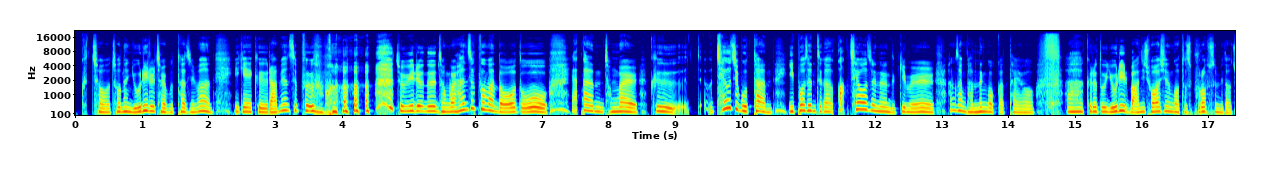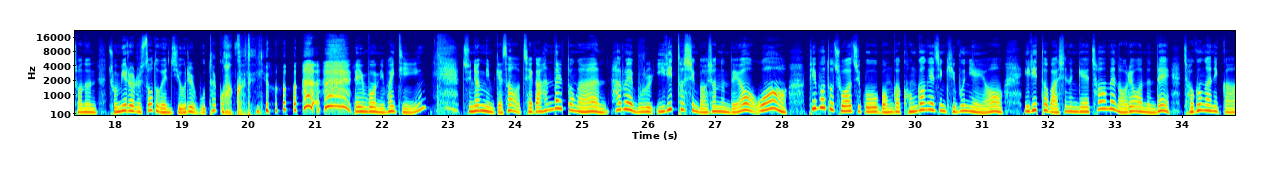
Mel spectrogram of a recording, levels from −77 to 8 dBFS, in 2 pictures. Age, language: 20-39, Korean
